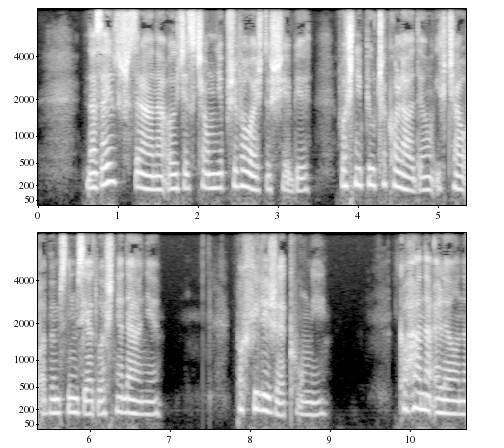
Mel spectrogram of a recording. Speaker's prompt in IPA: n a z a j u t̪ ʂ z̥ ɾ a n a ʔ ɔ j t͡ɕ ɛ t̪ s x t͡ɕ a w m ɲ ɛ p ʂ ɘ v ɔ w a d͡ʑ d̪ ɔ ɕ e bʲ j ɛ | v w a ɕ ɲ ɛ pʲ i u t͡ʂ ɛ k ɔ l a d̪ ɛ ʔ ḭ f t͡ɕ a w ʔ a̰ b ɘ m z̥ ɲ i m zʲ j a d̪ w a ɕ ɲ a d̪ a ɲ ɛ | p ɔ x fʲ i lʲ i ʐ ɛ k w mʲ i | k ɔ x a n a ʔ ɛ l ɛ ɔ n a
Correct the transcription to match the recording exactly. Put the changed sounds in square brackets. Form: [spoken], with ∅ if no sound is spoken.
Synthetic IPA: n a z a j u t̪ ʂ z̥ ɾ a n a ʔ ɔ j t͡ɕ ɛ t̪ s x t͡ɕ a w m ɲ ɛ p ʂ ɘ v ɔ w a d͡ʑ d̪ ɔ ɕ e bʲ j ɛ | v w a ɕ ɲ ɛ pʲ i [w] t͡ʂ ɛ k ɔ l a d̪ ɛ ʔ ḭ [x] t͡ɕ a w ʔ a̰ b ɘ m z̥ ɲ i m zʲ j a d̪ w a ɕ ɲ a d̪ a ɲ ɛ | p ɔ x fʲ i lʲ i ʐ ɛ k w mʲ i | k ɔ x a n a ʔ ɛ l ɛ ɔ n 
